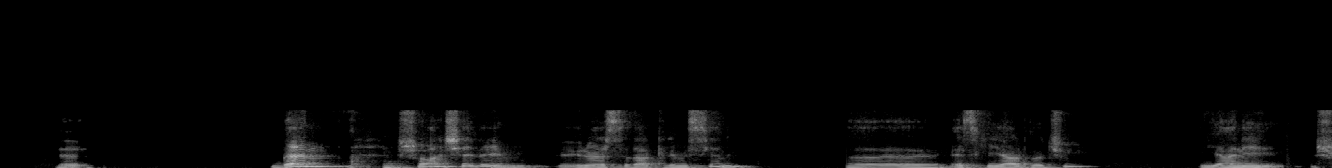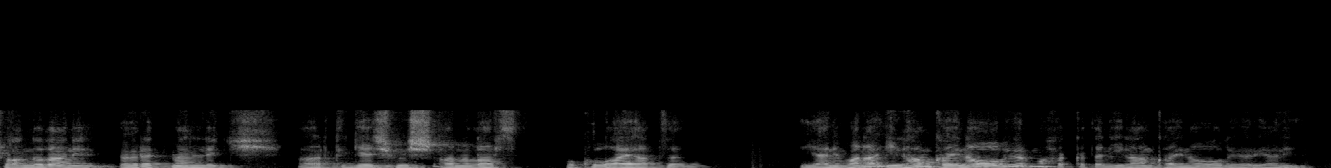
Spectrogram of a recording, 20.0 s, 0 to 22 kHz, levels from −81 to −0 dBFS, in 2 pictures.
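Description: It's a speech clip where the pauses at 0–0.41, 0.80–2.03, 5.78–6.35, 8.33–8.99, 13.97–14.24, 15.41–15.62 and 15.71–15.98 s go flat and about 3–6 dB quieter, likely comfort noise in place of the background from discontinuous transmission.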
